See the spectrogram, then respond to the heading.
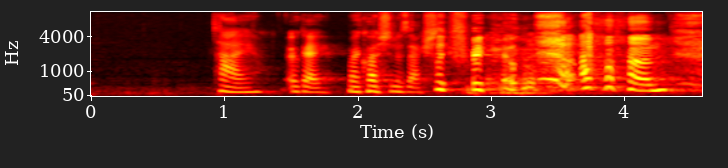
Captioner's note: laughs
